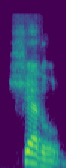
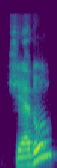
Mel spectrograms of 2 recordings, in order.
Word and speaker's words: schedule: Y luego you'll, schedule, schedule, schedule, schedule. Serían las dos pronunciaciones.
